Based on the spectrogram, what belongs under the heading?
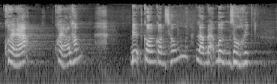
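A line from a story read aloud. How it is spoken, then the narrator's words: Sobbing, choked reply. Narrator (Vietnamese): Bà Lương sụt sùi mãi mới trả lời được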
